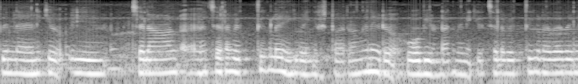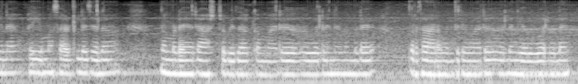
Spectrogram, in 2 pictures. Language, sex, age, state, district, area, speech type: Malayalam, female, 45-60, Kerala, Idukki, rural, spontaneous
